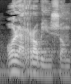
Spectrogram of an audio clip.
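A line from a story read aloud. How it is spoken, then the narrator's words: Plain question. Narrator (Spanish): preguntó él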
